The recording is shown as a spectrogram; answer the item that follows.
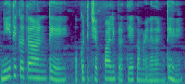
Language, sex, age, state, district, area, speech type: Telugu, female, 30-45, Telangana, Jagtial, urban, spontaneous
